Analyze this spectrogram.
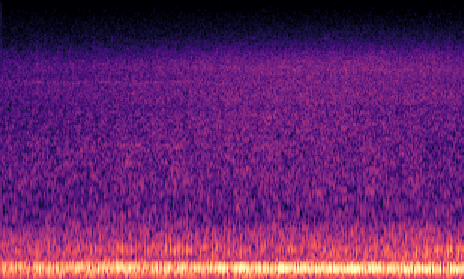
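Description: A steady low hum of a running engine, unbroken and without clear changes.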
